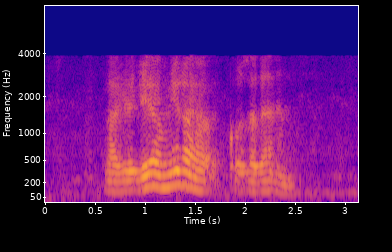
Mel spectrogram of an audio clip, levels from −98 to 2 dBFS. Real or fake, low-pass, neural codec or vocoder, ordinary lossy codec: fake; 7.2 kHz; codec, 16 kHz, 2 kbps, FreqCodec, smaller model; AAC, 16 kbps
